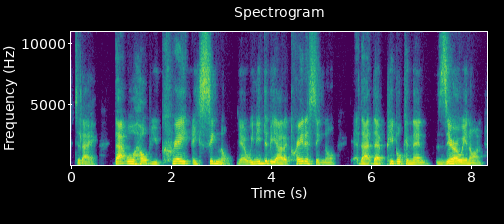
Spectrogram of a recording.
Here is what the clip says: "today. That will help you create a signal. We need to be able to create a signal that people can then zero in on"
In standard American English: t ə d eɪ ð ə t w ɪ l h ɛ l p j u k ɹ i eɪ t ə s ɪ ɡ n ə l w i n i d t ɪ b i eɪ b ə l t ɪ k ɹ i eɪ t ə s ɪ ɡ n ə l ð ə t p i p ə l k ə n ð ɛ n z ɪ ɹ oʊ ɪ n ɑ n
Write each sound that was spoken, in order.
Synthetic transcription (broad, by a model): t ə d eɪ ð ə t w ɪ l h ɛ l p j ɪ k ɹ i eɪ t ə s ɪ ɡ n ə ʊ w i n i d t ɪ b i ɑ ə t ɪ k ɹ i eɪ t ə s ɪ ɡ n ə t ð ə t p i p l k ə n ð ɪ n z ɪ ɹ oʊ ɪ n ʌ n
